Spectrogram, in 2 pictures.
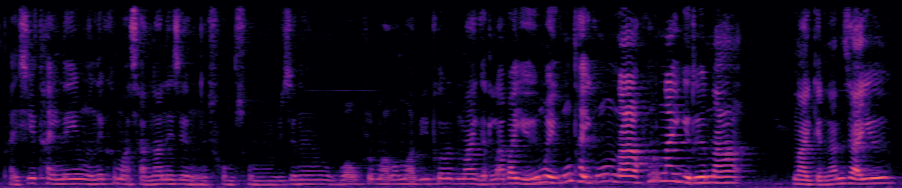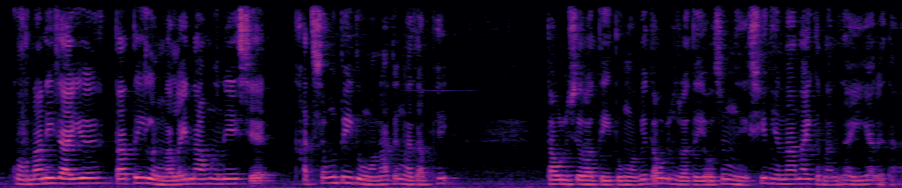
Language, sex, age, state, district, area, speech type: Bodo, female, 45-60, Assam, Kokrajhar, rural, spontaneous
